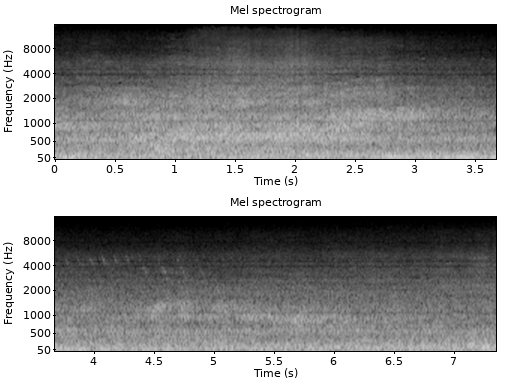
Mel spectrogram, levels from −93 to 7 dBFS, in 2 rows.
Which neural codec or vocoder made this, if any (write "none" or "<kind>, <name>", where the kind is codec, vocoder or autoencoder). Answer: none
